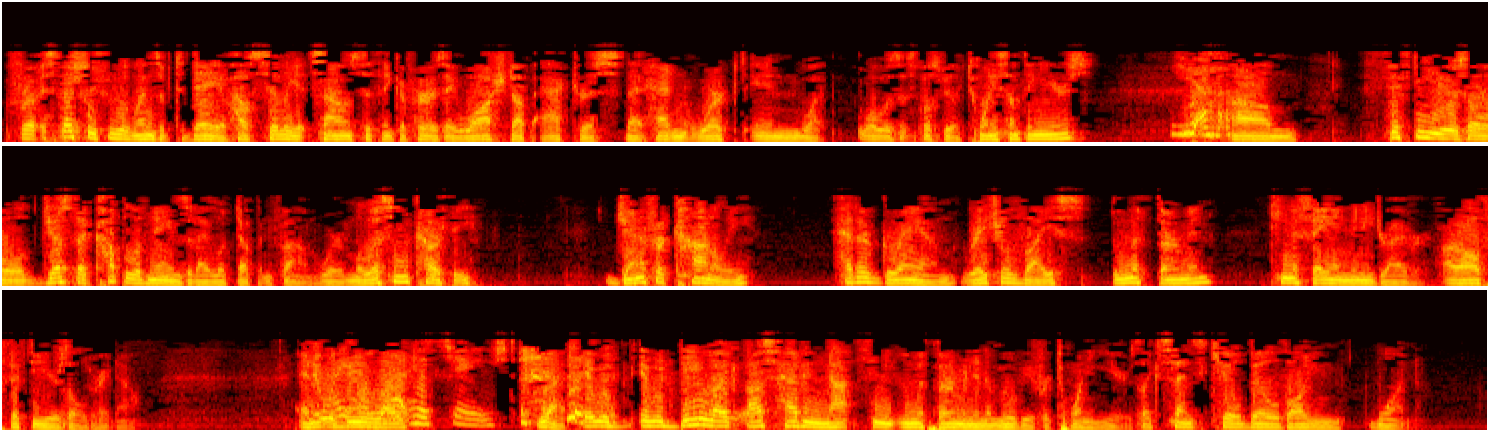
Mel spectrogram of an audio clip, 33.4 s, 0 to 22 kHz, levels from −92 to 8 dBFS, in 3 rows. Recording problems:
garbled, watery; badly; nothing above 5 kHz
distortion; slight; 8% of the sound clipped

